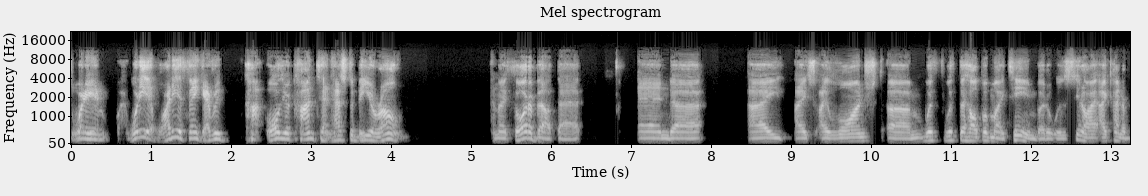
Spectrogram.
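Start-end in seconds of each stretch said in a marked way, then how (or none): 0.0-4.2 gruff, blunt, pitched-up, questioning tone. Retelling a question Gordon asked one day: imitating Gordon's gruff voice. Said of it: "he had this gruff voice".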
